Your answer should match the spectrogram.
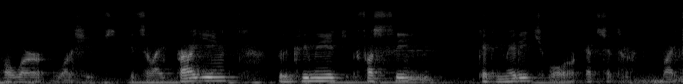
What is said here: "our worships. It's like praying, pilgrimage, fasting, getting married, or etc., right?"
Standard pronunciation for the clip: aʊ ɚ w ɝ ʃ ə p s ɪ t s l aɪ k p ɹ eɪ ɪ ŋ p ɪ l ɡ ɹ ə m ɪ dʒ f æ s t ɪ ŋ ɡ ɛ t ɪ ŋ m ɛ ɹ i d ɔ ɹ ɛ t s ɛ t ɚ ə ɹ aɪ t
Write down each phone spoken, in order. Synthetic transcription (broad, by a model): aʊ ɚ w ɝ ʃ ə p s ɪ t s l aɪ k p ɹ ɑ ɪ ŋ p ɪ l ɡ ɹ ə m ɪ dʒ f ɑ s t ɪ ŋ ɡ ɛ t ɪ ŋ m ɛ ɹ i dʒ ɔ ɹ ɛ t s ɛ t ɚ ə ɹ aɪ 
